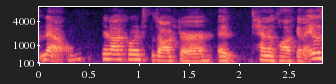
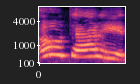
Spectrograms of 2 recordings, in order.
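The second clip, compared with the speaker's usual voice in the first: high childlike put-on little kid voice; 8 semitones higher than usual. Recounting what she said to him, in a little kid voice. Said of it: "she said it in that little kid voice too, like".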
